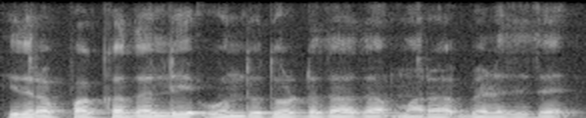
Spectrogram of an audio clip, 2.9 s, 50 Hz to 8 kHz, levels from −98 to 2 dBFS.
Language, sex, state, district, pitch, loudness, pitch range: Kannada, male, Karnataka, Koppal, 115 Hz, -15 LUFS, 110-115 Hz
